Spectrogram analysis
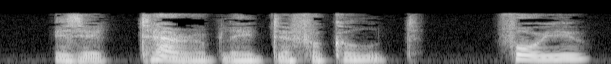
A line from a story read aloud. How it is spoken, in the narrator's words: He asked softly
